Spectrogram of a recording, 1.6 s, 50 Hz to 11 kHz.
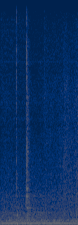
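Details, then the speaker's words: PreSonus AudioBox USB 96 with condenser mic, 48V phantom power switched off after repair: quiet noise floor, faint hum and soft clicks, no hiss; the white-noise hiss returns when phantom power is switched on. "you can probably hear the hissing is gone and then okay I'm gonna turn it on there's the hissing turn it off it goes away"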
